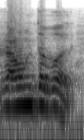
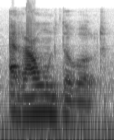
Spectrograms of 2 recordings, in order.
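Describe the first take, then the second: First: The vowels are said with a barely opened mouth. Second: The vowels are said with a wide open mouth. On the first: The speaker calls it wrong. "Not around the world" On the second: The speaker calls it right. "make sure that you're opening the mouth with the sounds of A and O"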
